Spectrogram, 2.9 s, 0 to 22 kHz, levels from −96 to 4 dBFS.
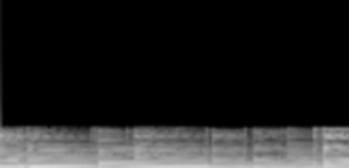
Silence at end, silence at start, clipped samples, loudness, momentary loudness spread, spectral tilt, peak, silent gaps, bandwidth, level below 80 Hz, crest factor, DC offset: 0 s; 0 s; under 0.1%; -16 LUFS; 10 LU; -7.5 dB/octave; -2 dBFS; none; 5.4 kHz; -44 dBFS; 14 dB; under 0.1%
